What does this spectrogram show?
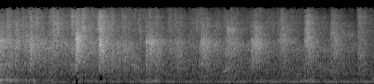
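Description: Steady applause for the Lord from a church audience in the morning, many hands clapping together in a dense, continuous wash with slight rhythmic swells, moderately loud throughout, with no voices standing out.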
